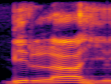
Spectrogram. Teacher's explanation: lam jalalah yang didahului kasroh dibaca tarkik. Billahi lanya kita panjangkan 2 harakat.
